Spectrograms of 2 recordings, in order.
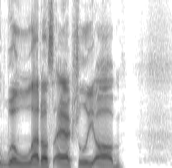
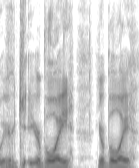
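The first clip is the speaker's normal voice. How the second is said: ordinary delivery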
